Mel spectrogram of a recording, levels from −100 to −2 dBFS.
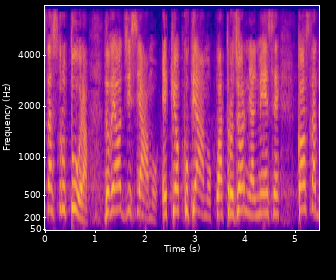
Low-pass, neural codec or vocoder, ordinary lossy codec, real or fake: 7.2 kHz; none; AAC, 32 kbps; real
